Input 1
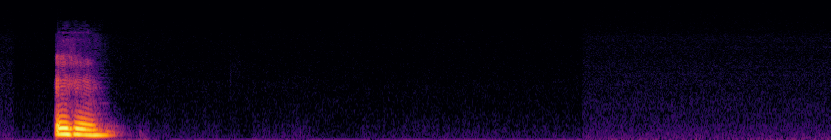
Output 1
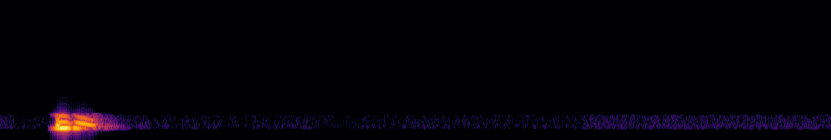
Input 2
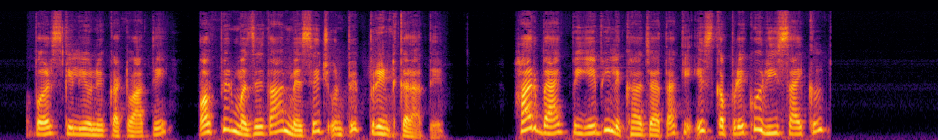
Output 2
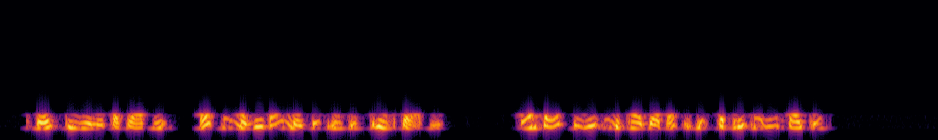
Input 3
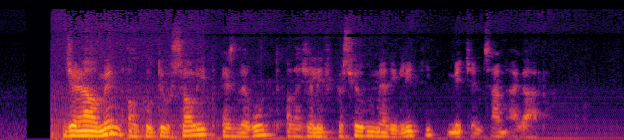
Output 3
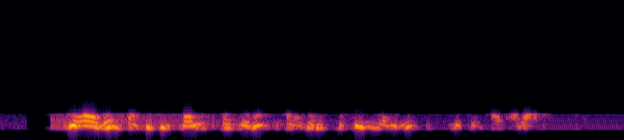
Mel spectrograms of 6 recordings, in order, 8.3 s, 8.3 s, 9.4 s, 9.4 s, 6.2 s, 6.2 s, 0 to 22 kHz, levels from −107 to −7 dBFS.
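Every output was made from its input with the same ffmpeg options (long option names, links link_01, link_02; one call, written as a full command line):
ffmpeg -i in.wav -af "afftfilt=real='re*between(b*sr/4096,340,720)':imag='im*between(b*sr/4096,340,720)':win_size=4096:overlap=0.75,volume=-1dB" out.wav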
